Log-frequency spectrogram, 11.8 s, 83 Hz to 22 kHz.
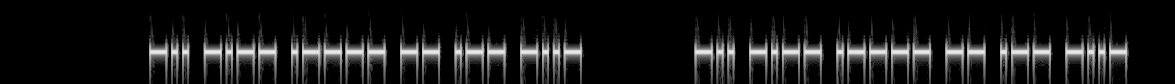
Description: Morse code, heard as a keyed tone, about 22 wpm, 700 Hz. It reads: DY1MWX DY1MWX
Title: DXCC-100 Call Signs - 6 Characters - Repeated 3x - 22wpm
